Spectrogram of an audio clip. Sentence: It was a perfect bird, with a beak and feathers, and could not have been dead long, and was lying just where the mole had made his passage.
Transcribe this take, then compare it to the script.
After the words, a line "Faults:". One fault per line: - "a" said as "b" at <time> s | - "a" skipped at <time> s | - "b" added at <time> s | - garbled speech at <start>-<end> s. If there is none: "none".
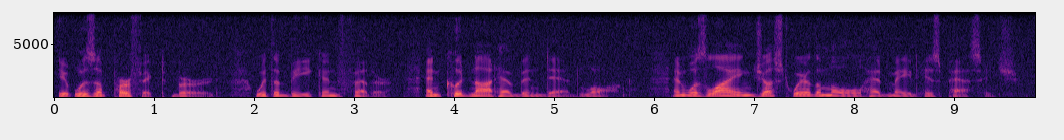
It was a perfect bird, with a beak and feather, and could not have been dead long, and was lying just where the mole had made his passage.
Faults:
- "feathers" said as "feather" at 2.9 s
